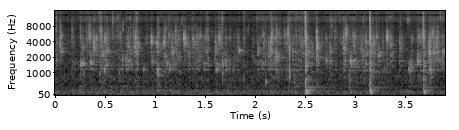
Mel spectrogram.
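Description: Rosehip pulp pressed by fingers through a strainer gives soft wet squelches and drips over a quiet kitchen background, with three sharper squishing pops near the end.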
